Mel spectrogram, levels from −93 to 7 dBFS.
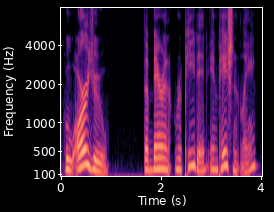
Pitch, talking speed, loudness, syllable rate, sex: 190 Hz, 105 wpm, -17 LUFS, 4.4 syllables/s, female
